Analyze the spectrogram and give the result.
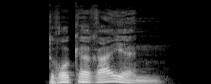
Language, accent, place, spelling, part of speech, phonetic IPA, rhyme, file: German, Germany, Berlin, Druckereien, noun, [dʁʊkəˈʁaɪ̯ən], -aɪ̯ən, De-Druckereien.ogg
- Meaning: plural of Druckerei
